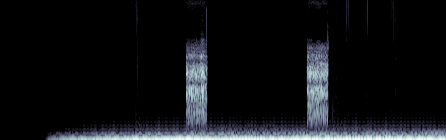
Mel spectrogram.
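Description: Deep, steady electronic bass drone of a logo sting, starting about half a second in, with two short brighter hits a little over a second apart.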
